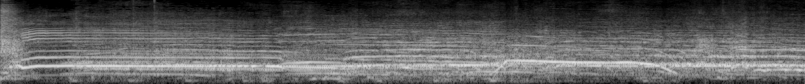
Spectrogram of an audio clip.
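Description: A crowd of young men cheers and shouts loudly.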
